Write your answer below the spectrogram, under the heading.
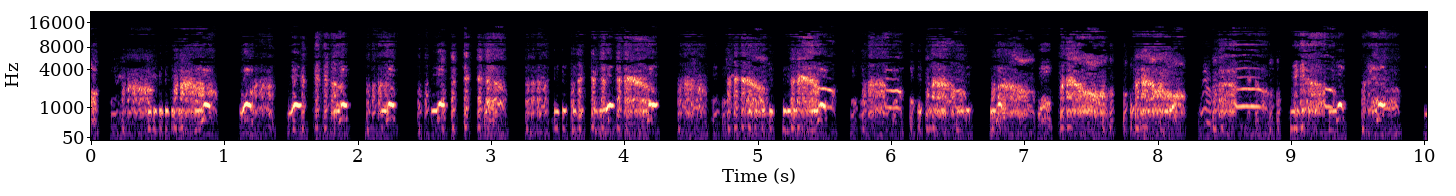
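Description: White-breasted waterhen giving its harsh, raspy 'ruak-ruak' calls over and over in a fast, loud run, with short breaks between phrases. It is played as a bird-trapping lure call.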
